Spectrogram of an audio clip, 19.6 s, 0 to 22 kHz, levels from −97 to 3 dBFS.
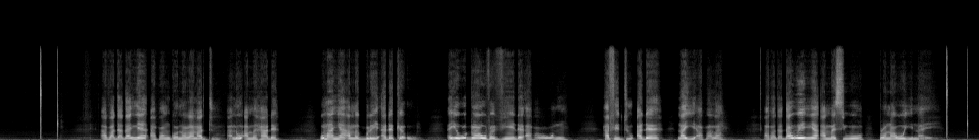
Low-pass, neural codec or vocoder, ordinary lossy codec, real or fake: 14.4 kHz; autoencoder, 48 kHz, 32 numbers a frame, DAC-VAE, trained on Japanese speech; none; fake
